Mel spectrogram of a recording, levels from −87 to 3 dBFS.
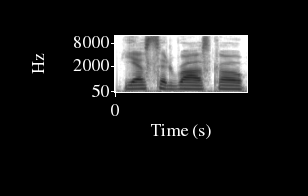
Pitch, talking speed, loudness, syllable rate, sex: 165 Hz, 180 wpm, -15 LUFS, 4.5 syllables/s, female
